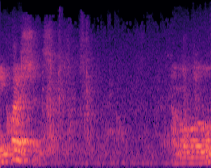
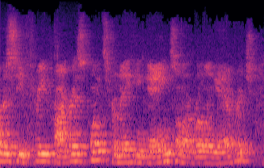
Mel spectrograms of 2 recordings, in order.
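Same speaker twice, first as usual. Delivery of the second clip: ordinary talk, nothing marked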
